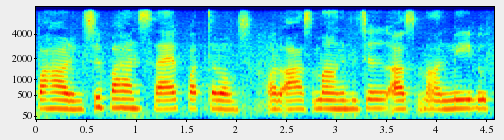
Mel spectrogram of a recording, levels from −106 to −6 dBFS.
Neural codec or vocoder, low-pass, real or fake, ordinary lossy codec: codec, 16 kHz, 1 kbps, X-Codec, HuBERT features, trained on LibriSpeech; 7.2 kHz; fake; none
